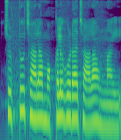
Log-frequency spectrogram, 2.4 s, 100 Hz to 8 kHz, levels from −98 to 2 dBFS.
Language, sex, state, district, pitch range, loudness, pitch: Telugu, female, Telangana, Hyderabad, 175-210 Hz, -16 LUFS, 200 Hz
